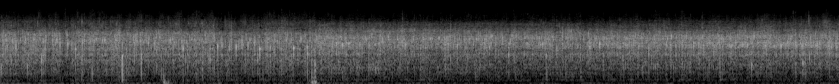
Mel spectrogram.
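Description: Horse mackerel (scad) sizzles steadily in a hot pan, a dense continuous frying hiss with a few faint pops and clicks, no talking.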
